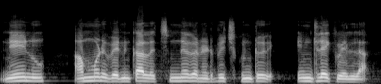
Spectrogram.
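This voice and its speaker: A man's voice: fairly high pitch, little pitch movement, brisk, a little mellow, clear, resonant tone, muffled recording. A man narrating a first-person Telugu ghost story, dramatic and quoting his family as he goes.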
